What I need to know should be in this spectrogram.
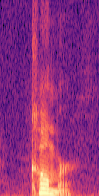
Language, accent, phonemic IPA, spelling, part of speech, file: English, US, /ˈkoʊmɚ/, comber, noun, En-us-comber.ogg
- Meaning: 1. A person who combs wool, etc 2. A machine that combs wool, etc 3. A long, curving wave breaking on the shore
